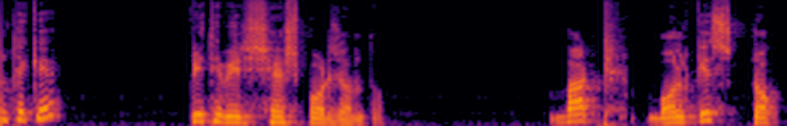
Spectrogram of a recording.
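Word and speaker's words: Balkis: never a queen like বল কিস এখানে ইংরেজিতে বল কিস উচ্চারণ হবে আর বাংলা হচ্ছে রানী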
